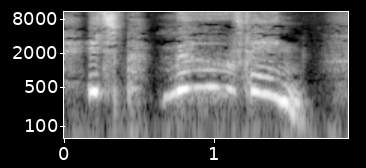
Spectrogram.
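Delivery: very high-pitched voice, stammering and stuttering. Reading a story aloud, the narrator voices Hiccup's line, stuttering. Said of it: "stuttered Hiccup".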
